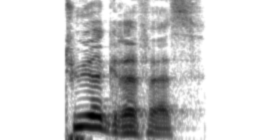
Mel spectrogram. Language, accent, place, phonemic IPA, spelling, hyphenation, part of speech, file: German, Germany, Berlin, /ˈtyːɐ̯ˌɡʁɪfəs/, Türgriffes, Tür‧grif‧fes, noun, De-Türgriffes.ogg
- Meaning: genitive singular of Türgriff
